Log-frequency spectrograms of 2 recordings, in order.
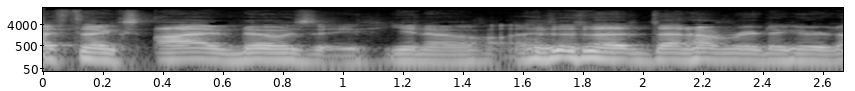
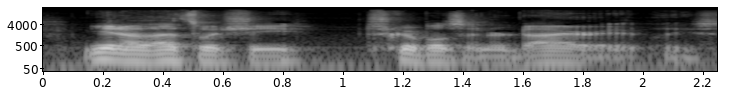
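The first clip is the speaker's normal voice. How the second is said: plain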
